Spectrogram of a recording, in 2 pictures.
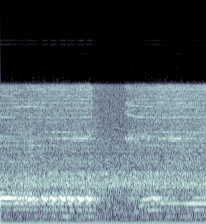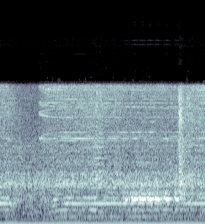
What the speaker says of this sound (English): You want to keep the motor speed slow.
